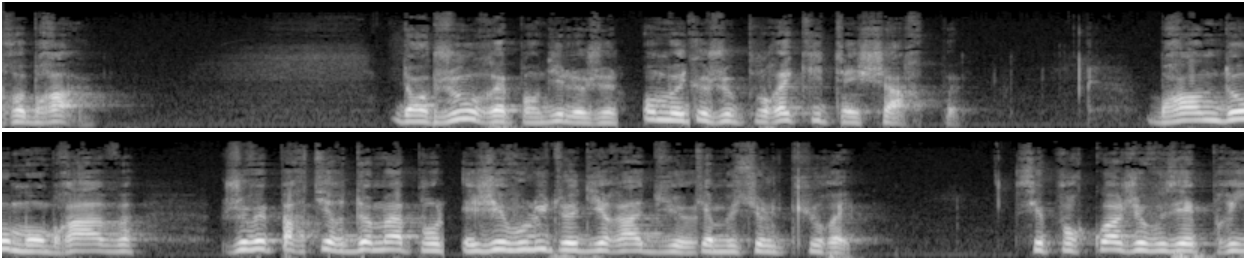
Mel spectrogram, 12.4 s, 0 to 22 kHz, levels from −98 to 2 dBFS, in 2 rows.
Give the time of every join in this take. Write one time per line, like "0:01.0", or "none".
0:02.2
0:03.1
0:03.4
0:04.2
0:08.4
0:09.7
